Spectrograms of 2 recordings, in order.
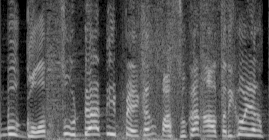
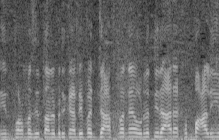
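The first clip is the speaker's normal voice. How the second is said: ordinary talk, nothing marked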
